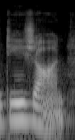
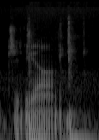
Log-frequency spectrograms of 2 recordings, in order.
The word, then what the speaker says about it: Gideon: I'm not dyslexic, but she keeps calling him Dijon, and it's so close to Gideon.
